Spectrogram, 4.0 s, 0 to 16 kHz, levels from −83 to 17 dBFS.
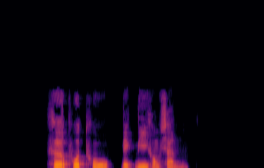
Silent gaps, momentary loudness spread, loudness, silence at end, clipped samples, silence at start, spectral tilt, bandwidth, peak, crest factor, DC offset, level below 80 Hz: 1.73-1.78 s; 9 LU; -19 LUFS; 1.15 s; under 0.1%; 0.75 s; -8 dB/octave; 7.6 kHz; -2 dBFS; 20 dB; under 0.1%; -52 dBFS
